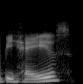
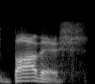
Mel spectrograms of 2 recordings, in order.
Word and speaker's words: Bhavesh: It's someone that I like in the chat, and I called him Behaves, but like I was like, oh my gosh, I've been saying it wrong. And then once I saw his profile, so it's Bhavesh.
